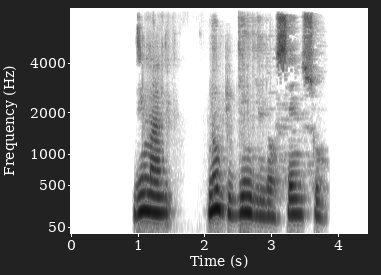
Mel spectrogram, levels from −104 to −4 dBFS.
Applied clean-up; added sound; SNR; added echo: neural mask model Resemble Enhance denoiser.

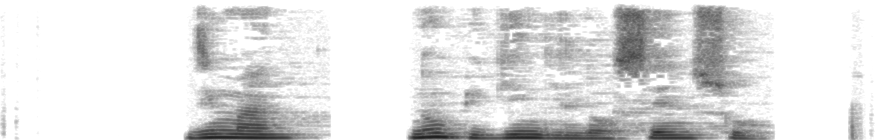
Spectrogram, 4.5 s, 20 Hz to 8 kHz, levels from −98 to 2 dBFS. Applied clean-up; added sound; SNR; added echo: none; none; none; none.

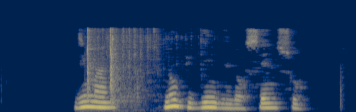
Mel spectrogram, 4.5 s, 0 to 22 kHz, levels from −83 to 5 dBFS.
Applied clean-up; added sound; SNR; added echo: classical method log-MMSE.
